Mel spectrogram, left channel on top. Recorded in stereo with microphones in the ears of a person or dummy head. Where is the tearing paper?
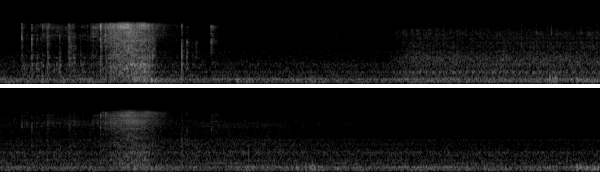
35° left (ahead or behind), 0.7 m.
